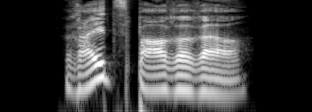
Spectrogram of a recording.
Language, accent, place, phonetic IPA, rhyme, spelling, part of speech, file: German, Germany, Berlin, [ˈʁaɪ̯t͡sbaːʁəʁɐ], -aɪ̯t͡sbaːʁəʁɐ, reizbarerer, adjective, De-reizbarerer.ogg
- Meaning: inflection of reizbar: 1. strong/mixed nominative masculine singular comparative degree 2. strong genitive/dative feminine singular comparative degree 3. strong genitive plural comparative degree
